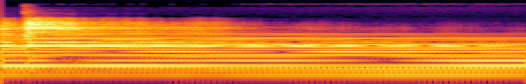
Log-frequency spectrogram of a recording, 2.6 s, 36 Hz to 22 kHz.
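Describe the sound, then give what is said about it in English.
A loud electric guitar chord from a Les Paul played through a Fuzz Face pedal and a 2x12 cabinet impulse response rings out through heavy fuzz distortion, thick and buzzing with dense harmonics, sustaining steadily with a touch of reverb and no voices. “It's a fuzz face, yeah.”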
